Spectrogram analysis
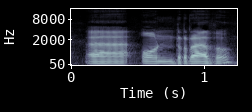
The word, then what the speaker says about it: honrado: Honrado, después de la N. Honrado. No puedes decir honrado. Está difícil.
